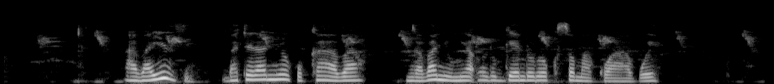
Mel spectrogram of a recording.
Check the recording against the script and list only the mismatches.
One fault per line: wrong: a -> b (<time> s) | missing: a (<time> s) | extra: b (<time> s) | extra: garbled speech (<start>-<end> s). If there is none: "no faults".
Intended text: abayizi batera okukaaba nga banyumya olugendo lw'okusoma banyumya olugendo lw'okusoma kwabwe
extra: nnyo (2.7 s)
missing: banyumya olugendo lw'okusoma (5.9 s)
